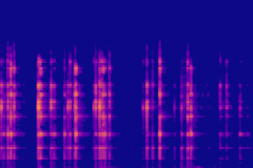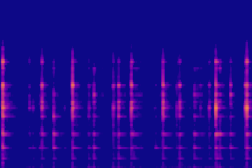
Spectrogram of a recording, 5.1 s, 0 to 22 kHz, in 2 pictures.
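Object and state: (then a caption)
Glass candle jar. Long painted nails tap quickly on the sides and rim of a small black glass candle jar with a white label, filled with wax. About 23 short, bright glassy clinks sound in an irregular rhythm, each with a high ring that dies away almost at once over a faint low hum.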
